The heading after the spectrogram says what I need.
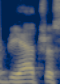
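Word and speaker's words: Beatrice: you happen to be near beatric Nebraska that's how it's pronounced go to the homestead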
